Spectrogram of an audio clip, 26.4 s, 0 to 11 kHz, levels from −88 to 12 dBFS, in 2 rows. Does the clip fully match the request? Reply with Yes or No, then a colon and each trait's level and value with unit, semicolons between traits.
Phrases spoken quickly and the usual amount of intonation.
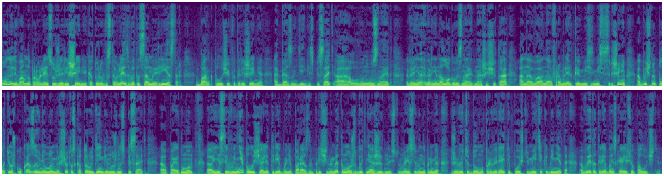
Yes: fast, 175 wpm; average, 3.8 semitones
